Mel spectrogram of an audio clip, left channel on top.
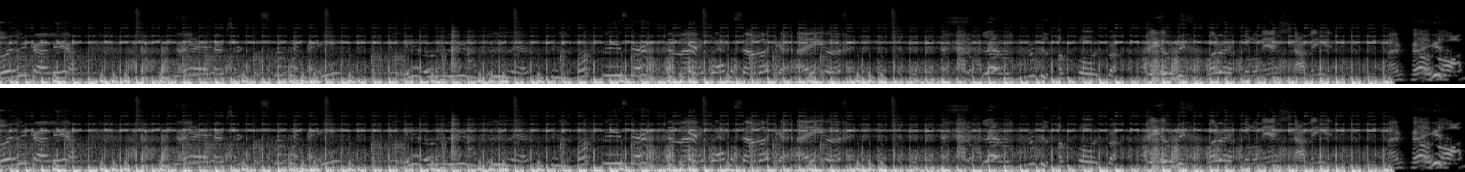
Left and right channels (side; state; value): both; identical; correlation 1.00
